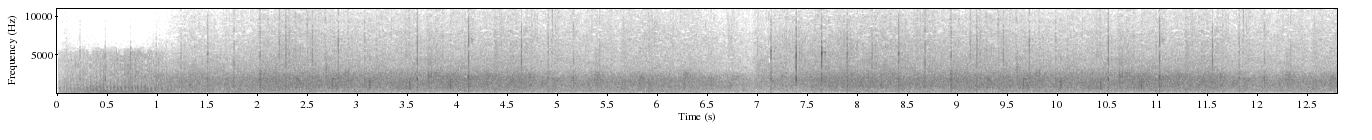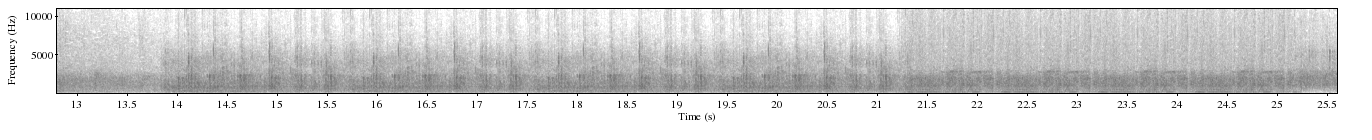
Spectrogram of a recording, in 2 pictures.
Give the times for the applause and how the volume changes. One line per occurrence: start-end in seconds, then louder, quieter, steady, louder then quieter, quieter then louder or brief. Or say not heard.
0.0-25.5 steady.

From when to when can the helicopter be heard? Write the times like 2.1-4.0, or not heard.
0.0-2.6.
